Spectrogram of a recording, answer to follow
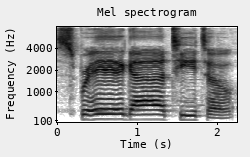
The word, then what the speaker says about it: Sprigatito: weed cat's name and that is a sprig tito a la despacito plus brigadito that's a good is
